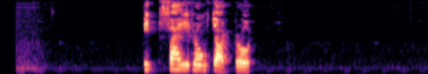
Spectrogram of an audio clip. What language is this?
Thai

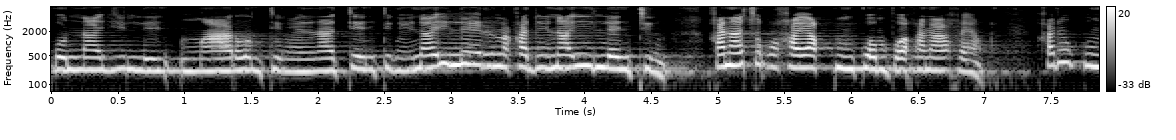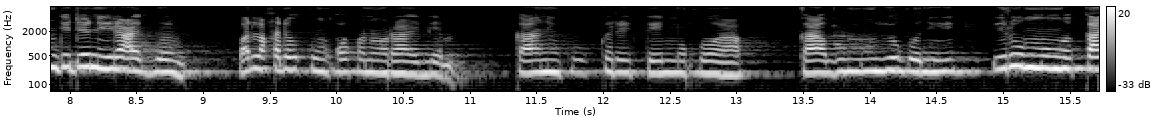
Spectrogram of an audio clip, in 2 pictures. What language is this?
Soninke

